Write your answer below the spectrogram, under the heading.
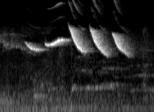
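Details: Song of a male rufous-collared sparrow, sung to stimulate females: two drawn-out slurred whistles rising slightly, then three strong downward-sweeping clear notes in quick succession, clean and quiet behind.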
